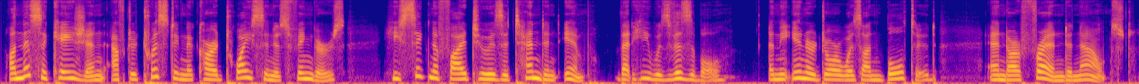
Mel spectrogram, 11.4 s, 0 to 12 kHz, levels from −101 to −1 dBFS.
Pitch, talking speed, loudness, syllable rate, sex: 205 Hz, 165 wpm, -18 LUFS, 5.0 syllables/s, female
